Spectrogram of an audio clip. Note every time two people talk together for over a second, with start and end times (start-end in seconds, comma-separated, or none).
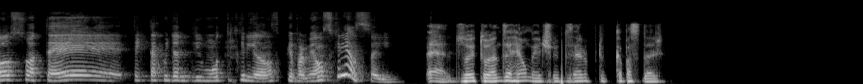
none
